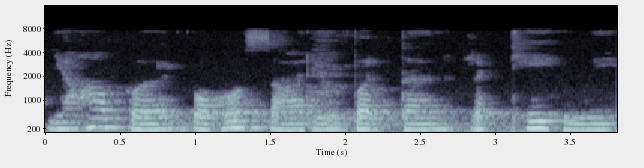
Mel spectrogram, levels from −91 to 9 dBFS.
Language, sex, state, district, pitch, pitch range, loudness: Hindi, female, Punjab, Pathankot, 175 Hz, 170-205 Hz, -16 LUFS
